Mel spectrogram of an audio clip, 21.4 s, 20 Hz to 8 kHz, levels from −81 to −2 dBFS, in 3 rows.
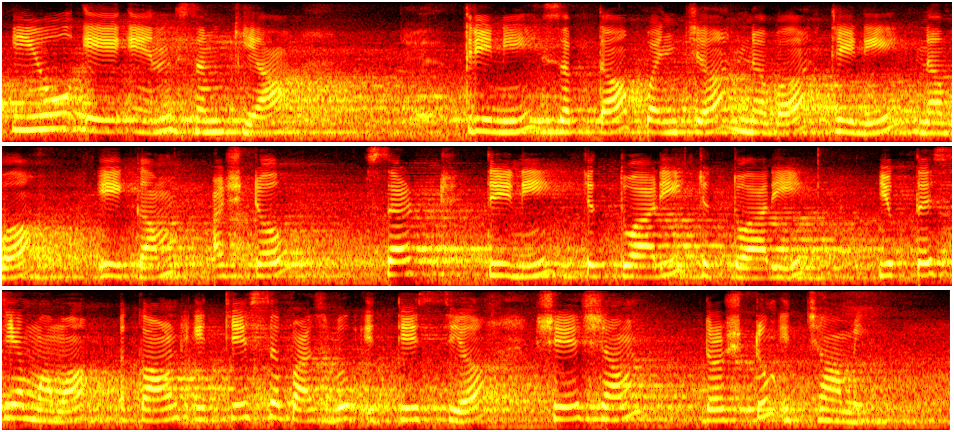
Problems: constant background noise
